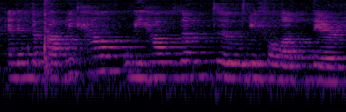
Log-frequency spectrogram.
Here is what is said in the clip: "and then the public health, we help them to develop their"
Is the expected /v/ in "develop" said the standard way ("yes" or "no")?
no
